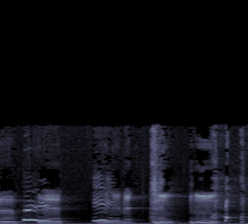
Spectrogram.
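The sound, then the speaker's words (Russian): A single voice produces four short, voiced throat-clearing sounds and soft coughs in a loose rhythm, fairly quiet, imitating six to eight tired actors, some sitting and some standing, quietly coughing at the first reading of a play in a theatre. “Одни сидят, другие стоят, и все тихонько кашляют.”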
